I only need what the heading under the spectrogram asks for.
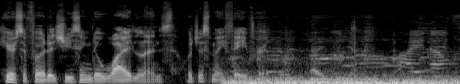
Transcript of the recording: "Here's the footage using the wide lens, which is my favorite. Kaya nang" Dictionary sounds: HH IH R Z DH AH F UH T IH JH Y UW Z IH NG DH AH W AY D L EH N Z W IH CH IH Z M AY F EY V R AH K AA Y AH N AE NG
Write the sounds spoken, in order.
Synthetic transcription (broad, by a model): HH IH R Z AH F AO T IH Z Y UW Z IH NG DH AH W AY D L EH N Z W IH CH IH Z M AY F EY V AH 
